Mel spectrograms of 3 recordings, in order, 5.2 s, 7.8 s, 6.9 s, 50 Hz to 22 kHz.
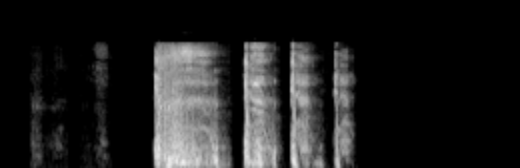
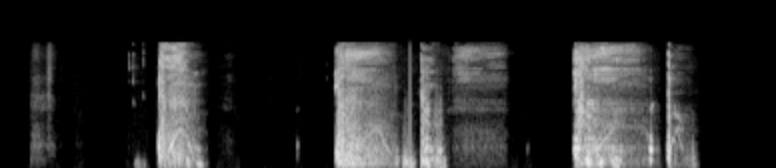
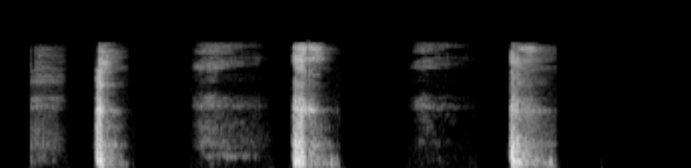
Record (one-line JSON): {"cough_length": "5.2 s", "cough_amplitude": 27624, "cough_signal_mean_std_ratio": 0.34, "three_cough_length": "7.8 s", "three_cough_amplitude": 26553, "three_cough_signal_mean_std_ratio": 0.37, "exhalation_length": "6.9 s", "exhalation_amplitude": 27928, "exhalation_signal_mean_std_ratio": 0.2, "survey_phase": "alpha (2021-03-01 to 2021-08-12)", "age": "18-44", "gender": "Female", "wearing_mask": "No", "symptom_cough_any": true, "symptom_abdominal_pain": true, "symptom_fatigue": true, "symptom_fever_high_temperature": true, "symptom_onset": "8 days", "smoker_status": "Never smoked", "respiratory_condition_asthma": false, "respiratory_condition_other": false, "recruitment_source": "REACT", "submission_delay": "1 day", "covid_test_result": "Negative", "covid_test_method": "RT-qPCR"}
